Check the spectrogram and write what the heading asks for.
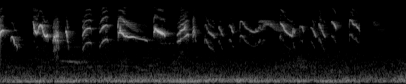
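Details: Master recording of a pleci, or oriental white-eye, for teaching caged songbirds; lively high twittering with swooping whistled notes and rapid trills that gradually soften toward the end.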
